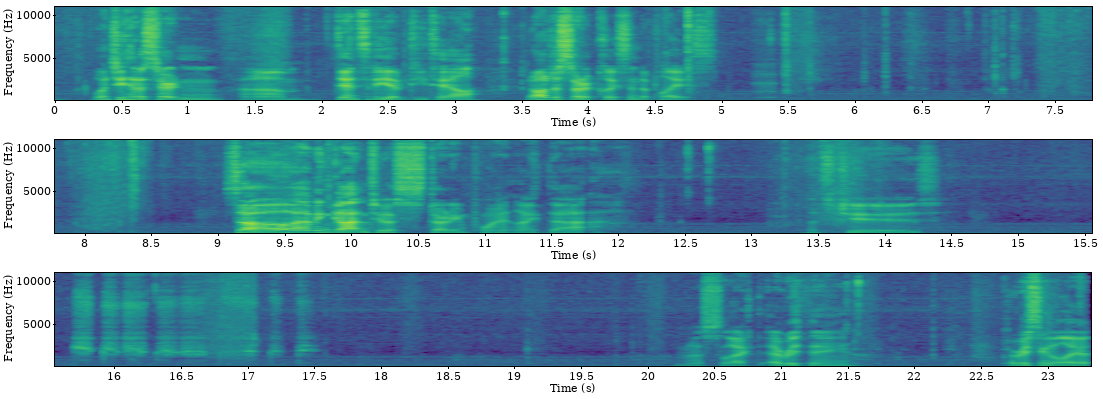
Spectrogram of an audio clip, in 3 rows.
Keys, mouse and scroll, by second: 4.0-4.9 scroll, 5.5 scroll, 5.5 click, 6.2 scroll, 10.4-11.1 scroll, 12.7 click, 15.0 click, 19.8 Escape, 20.5-21.5 scroll, 21.7 click, 22.0-23.1 scroll.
